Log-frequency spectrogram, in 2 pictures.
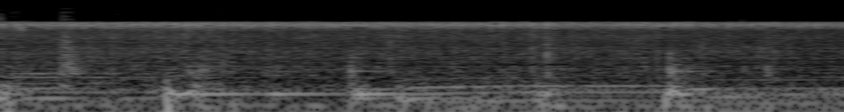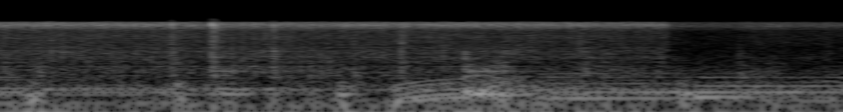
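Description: Chopped onions and green herbs sizzling in oil in a nonstick kadai, stirred with a wooden spatula that scrapes and taps the pan now and then. The sizzle drops away suddenly near the end.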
